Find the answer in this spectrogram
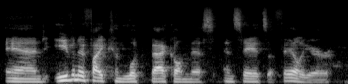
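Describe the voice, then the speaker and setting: A man's voice: medium pitch, animated, moderate pace, darkish tone. Rambling self-deprecating young man. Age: 20s. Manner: rambling, self-deprecating, lots of fillers and restarts. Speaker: 3D animator livestreaming. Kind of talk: casual livestream chat.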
